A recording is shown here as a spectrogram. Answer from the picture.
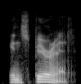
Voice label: "inspirit", American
